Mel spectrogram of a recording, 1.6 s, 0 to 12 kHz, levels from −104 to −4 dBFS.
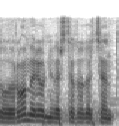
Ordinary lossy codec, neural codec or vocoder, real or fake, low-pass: Opus, 64 kbps; none; real; 7.2 kHz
